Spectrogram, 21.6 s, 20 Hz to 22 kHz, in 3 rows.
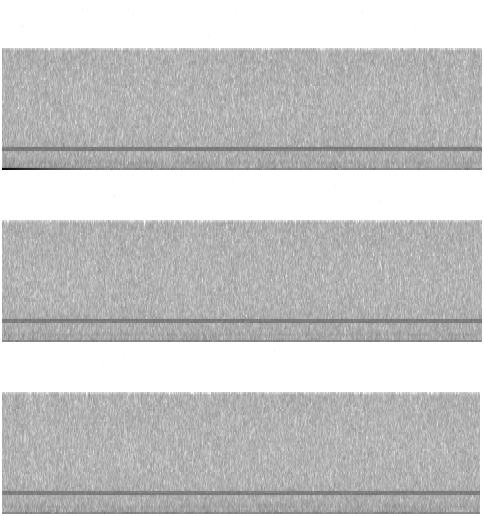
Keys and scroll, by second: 0.6 w, 2.5 scroll up 1, 3.7 d, 6.1 w, 7.3 a, 9.1 a, 9.7 space, 10.2 w, 13.7 w, 14.3 3, 16.7 3, 20.2 a.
